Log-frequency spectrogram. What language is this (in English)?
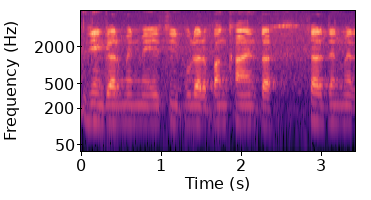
Sindhi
